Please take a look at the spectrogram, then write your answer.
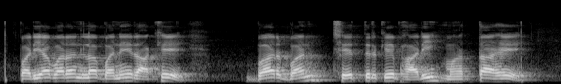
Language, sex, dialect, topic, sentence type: Chhattisgarhi, male, Central, agriculture, statement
